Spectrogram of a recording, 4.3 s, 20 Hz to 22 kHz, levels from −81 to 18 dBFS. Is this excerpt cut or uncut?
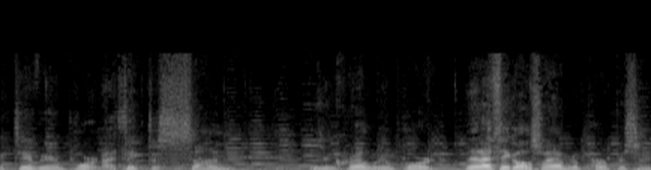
cut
